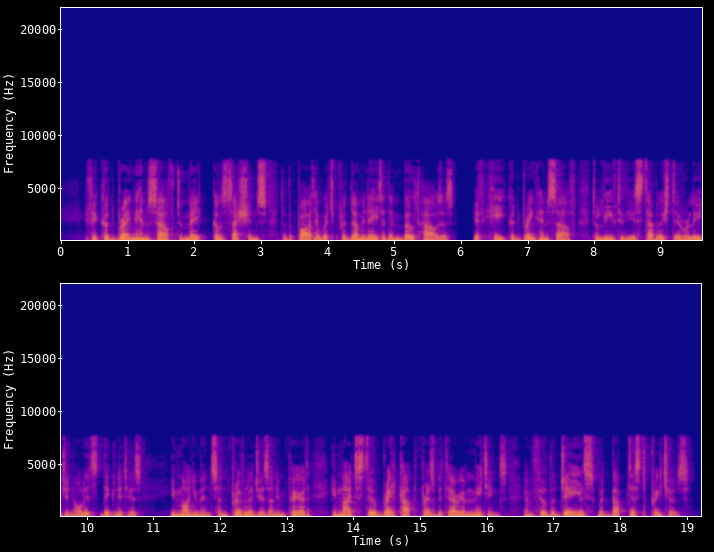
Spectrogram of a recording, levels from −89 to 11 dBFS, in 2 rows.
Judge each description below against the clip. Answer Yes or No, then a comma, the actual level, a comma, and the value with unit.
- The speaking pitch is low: No, medium, 180 Hz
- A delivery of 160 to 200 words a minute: No, average, 150 wpm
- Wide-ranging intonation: No, average, 3.2 semitones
